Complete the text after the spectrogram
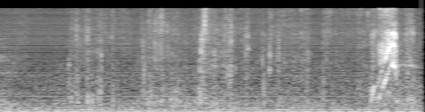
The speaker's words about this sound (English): Oops, it's not even that. It's another zipper here. This is one of these fancy things that you don't know where you're going.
